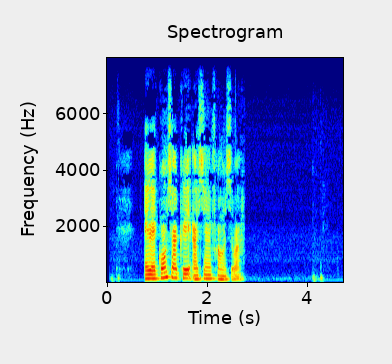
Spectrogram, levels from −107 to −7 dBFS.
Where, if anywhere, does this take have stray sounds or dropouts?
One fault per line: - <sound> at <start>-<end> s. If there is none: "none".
none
